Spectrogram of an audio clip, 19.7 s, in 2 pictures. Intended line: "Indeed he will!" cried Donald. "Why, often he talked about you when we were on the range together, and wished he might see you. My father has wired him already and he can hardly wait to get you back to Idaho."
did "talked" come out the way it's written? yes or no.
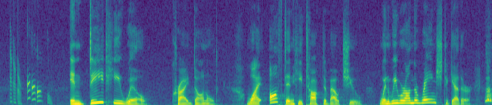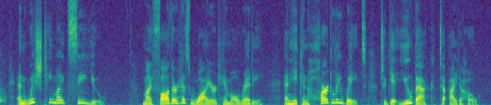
yes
